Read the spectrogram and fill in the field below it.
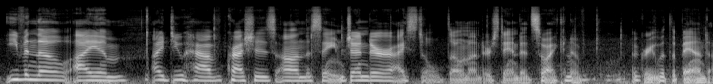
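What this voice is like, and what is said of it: Sick-sounding voice. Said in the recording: “sorry about my voice. ... I'm currently getting off of a cold”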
